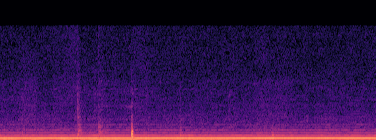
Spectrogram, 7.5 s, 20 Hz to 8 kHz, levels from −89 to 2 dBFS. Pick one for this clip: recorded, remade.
remade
